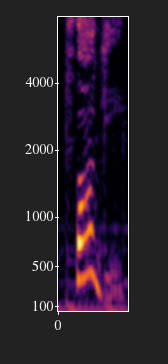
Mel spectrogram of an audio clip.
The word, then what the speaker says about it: foggy: Even though there are two G's in this word, both of the G's make the hard G sound. Foggy.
